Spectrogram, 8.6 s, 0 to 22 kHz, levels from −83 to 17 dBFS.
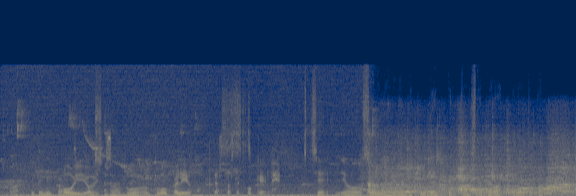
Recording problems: animal sounds; very loud; throughout; 2 dB above the speech

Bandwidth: 14.5 kHz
